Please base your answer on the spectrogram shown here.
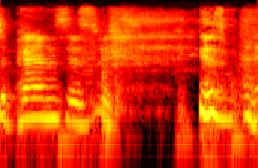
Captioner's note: laughs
